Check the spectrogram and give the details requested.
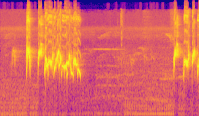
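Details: Red-whiskered bulbul in a cage-bird training recording for the doubled "bernl" song: a short note, then a bubbly run of fast warbled notes for about a second, later a fresh phrase begins; low hum throughout.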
